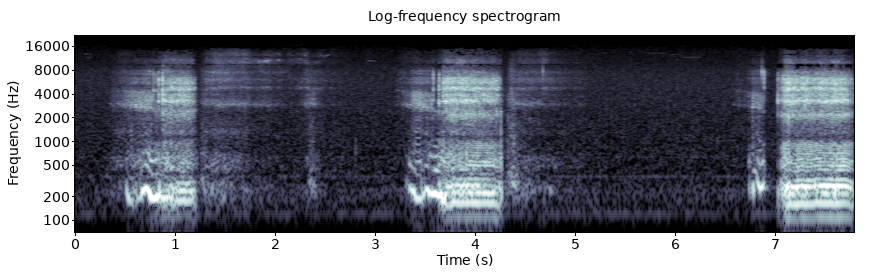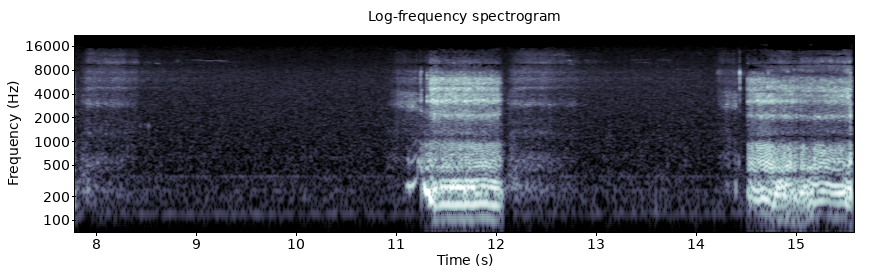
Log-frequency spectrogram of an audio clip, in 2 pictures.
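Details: Young puppy snoring: loud rattling snores on each breath in, about 5 in 15 seconds, with quiet pauses between them; ordinary snoring.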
